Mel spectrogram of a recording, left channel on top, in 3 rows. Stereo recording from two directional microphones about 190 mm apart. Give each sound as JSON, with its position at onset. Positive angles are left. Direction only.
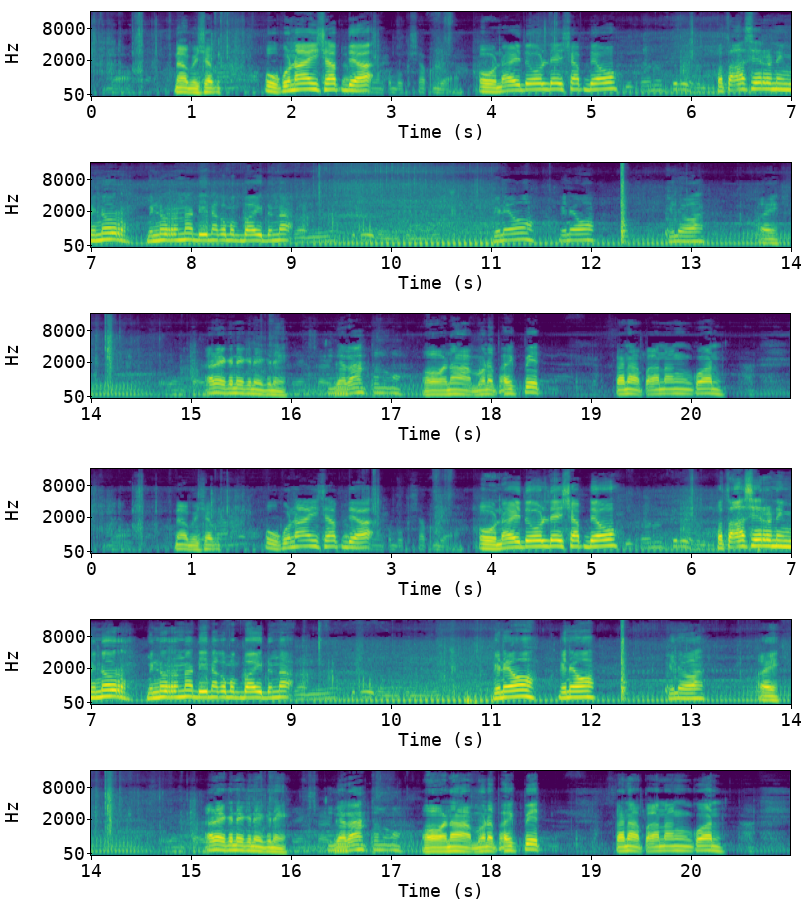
{"t": 0.5, "sound": "speech", "side_deg": 40}
{"t": 3.8, "sound": "speech", "side_deg": -10}
{"t": 11.0, "sound": "speech", "side_deg": -40}
{"t": 12.7, "sound": "speech", "side_deg": -20}
{"t": 13.7, "sound": "vehicle", "side_deg": -35}
{"t": 15.1, "sound": "speech", "side_deg": -15}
